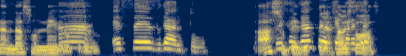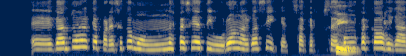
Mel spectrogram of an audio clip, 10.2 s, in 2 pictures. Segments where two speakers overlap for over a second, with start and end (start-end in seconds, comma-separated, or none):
3.4-4.6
